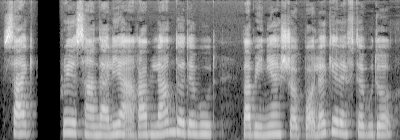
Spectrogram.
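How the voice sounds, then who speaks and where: A woman narrating a children's story in a calm, even reading voice. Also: fairly high pitch, creaky. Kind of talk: scripted audiobook narration.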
